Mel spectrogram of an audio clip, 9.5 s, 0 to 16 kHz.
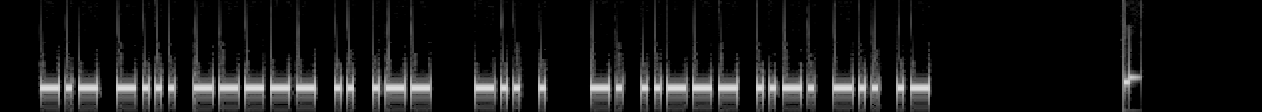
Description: Morse code, heard as a keyed tone, about 25 wpm, 700 Hz. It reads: KB0IW DE N2FDA
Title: USA Callsign DE Callsign 25wpm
